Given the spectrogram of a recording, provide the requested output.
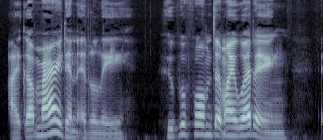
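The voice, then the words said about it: Terrible put-on American accent. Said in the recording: “Excuse the terrible American accent.”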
